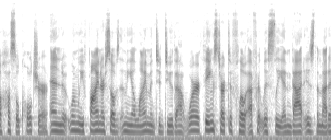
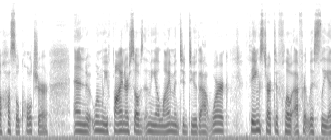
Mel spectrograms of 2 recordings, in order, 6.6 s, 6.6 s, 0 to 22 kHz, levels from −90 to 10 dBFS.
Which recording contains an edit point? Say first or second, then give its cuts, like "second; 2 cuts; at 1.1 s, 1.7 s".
first; 2 cuts; at 0.9 s, 4.0 s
